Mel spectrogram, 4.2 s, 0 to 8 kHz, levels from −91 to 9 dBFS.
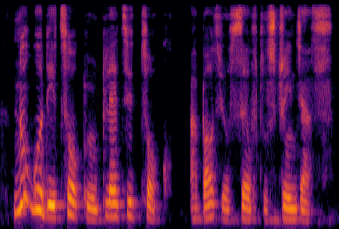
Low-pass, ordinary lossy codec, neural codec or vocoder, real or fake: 7.2 kHz; none; none; real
